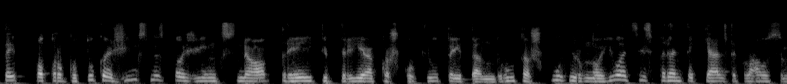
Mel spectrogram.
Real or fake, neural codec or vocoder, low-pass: fake; codec, 24 kHz, 3 kbps, HILCodec; 7.2 kHz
